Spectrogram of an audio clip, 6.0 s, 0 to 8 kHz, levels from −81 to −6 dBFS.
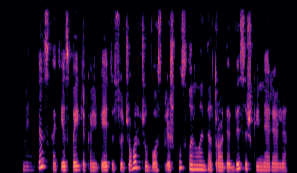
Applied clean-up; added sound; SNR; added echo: none; none; none; none.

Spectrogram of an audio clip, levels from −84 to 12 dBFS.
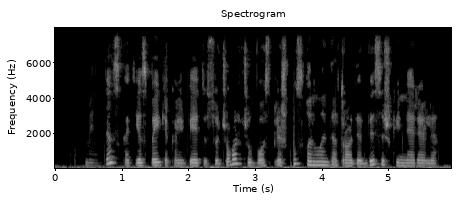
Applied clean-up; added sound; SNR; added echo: none; Cricket; 10 dB; none.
